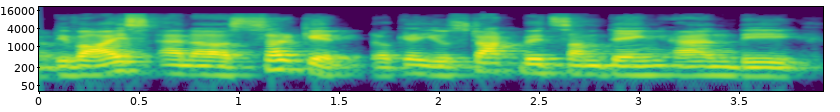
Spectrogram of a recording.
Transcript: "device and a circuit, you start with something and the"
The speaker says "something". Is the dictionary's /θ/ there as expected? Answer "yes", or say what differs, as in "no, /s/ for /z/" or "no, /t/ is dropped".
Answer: no, /t/ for /θ/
